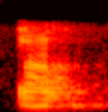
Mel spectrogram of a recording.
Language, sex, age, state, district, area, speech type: Odia, male, 18-30, Odisha, Subarnapur, urban, conversation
